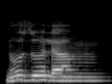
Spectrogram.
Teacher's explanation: கீழ் உள்ள உதடு மேலுடைய உதடுடன் இணைந்து அழுத்தம் இல்லாமல் நுசுலம் என்று ஓத வேண்டும். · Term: இக்லாப்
